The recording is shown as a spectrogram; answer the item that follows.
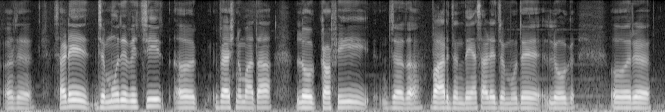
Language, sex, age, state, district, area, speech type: Dogri, male, 18-30, Jammu and Kashmir, Samba, urban, spontaneous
